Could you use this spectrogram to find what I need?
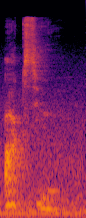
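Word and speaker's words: Accio: Minha pronúncia de Akio sempre foi Akio, por causa dos filmes. Mas o Stephen Fry pronuncia Axio nos audiolivros, audiolivros em inglês.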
